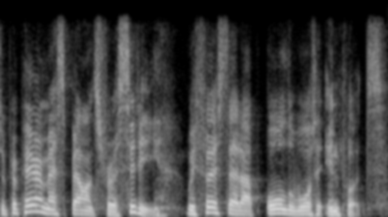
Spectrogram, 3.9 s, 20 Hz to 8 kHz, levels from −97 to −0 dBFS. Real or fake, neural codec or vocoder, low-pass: real; none; 7.2 kHz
